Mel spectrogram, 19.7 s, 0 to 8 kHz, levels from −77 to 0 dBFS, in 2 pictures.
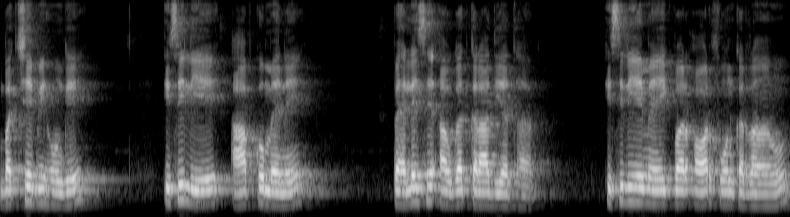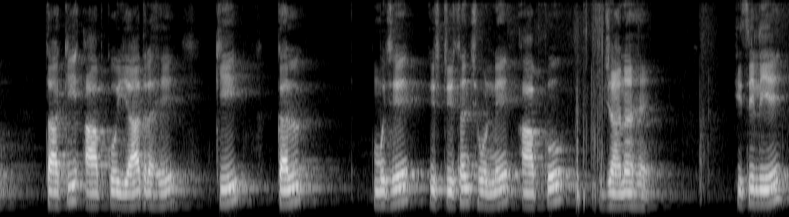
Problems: constant background noise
